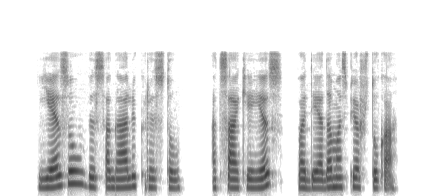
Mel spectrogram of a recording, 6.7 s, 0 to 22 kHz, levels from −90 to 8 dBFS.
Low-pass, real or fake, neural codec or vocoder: 7.2 kHz; real; none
